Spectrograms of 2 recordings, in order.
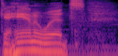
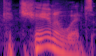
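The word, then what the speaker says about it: Kochanowicz: Yeah, that came off of Jack Kahanowitz, who I mistakenly referred to as Jack Kachanowitz earlier, and I was corrected. You know what? Cares. The C is silent.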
